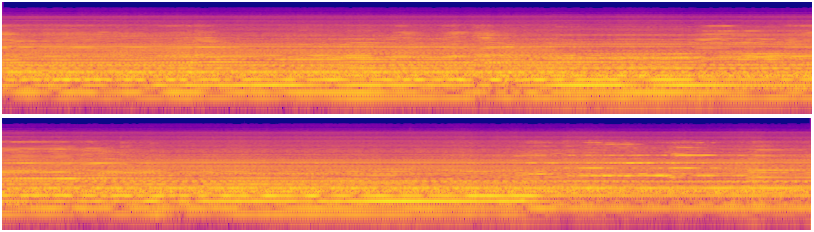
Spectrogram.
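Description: A bowed acoustic guitar drones in layered, sustained tones.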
